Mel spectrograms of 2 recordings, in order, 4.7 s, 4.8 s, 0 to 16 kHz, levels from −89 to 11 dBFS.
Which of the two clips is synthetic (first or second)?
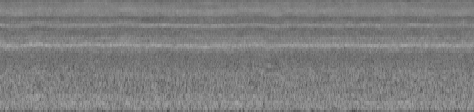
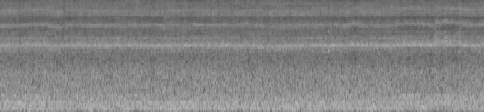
first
